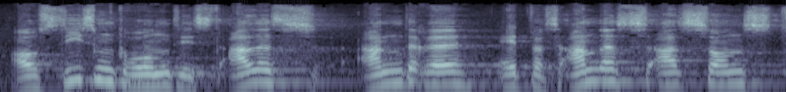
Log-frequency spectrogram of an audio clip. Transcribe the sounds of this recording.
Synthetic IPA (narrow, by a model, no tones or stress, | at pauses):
ʔa̰ʊsd̥iːzəmɡʁʊntɪstʔaləs | ʔandəʁəʔɛtv̥asʔandɐsalsz̥ɔnst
